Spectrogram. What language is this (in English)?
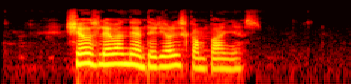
Galician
